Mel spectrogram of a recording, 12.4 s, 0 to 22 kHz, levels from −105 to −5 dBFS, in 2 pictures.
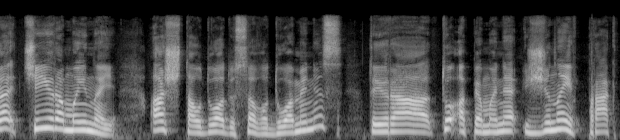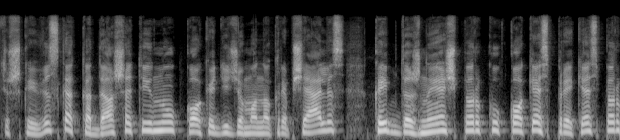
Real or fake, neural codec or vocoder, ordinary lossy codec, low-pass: real; none; AAC, 96 kbps; 14.4 kHz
